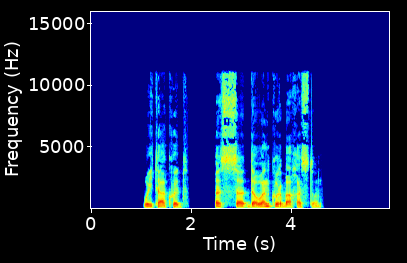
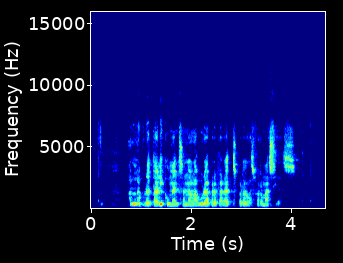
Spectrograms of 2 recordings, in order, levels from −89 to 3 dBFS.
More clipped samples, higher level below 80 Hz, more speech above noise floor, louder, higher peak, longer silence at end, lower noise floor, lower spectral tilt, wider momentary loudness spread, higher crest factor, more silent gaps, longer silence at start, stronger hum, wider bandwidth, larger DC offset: neither; first, -54 dBFS vs -90 dBFS; first, over 74 dB vs 43 dB; first, -17 LUFS vs -35 LUFS; first, 0 dBFS vs -14 dBFS; first, 1.4 s vs 0.65 s; first, under -90 dBFS vs -78 dBFS; first, -5 dB/octave vs -2.5 dB/octave; first, 12 LU vs 9 LU; about the same, 18 dB vs 22 dB; first, 1.99-2.46 s vs none; first, 1.05 s vs 0.75 s; neither; first, 11.5 kHz vs 7.4 kHz; neither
